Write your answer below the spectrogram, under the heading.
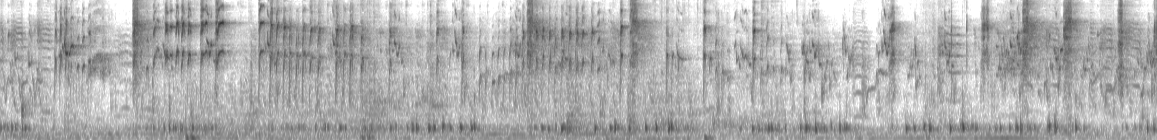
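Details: Ornamental budgerigars in a lively chorus meant to stir other birds into song: a long unbroken stream of rapid chirps, trills and warbles, with frequent louder squeaks and a persistent low hum behind.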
